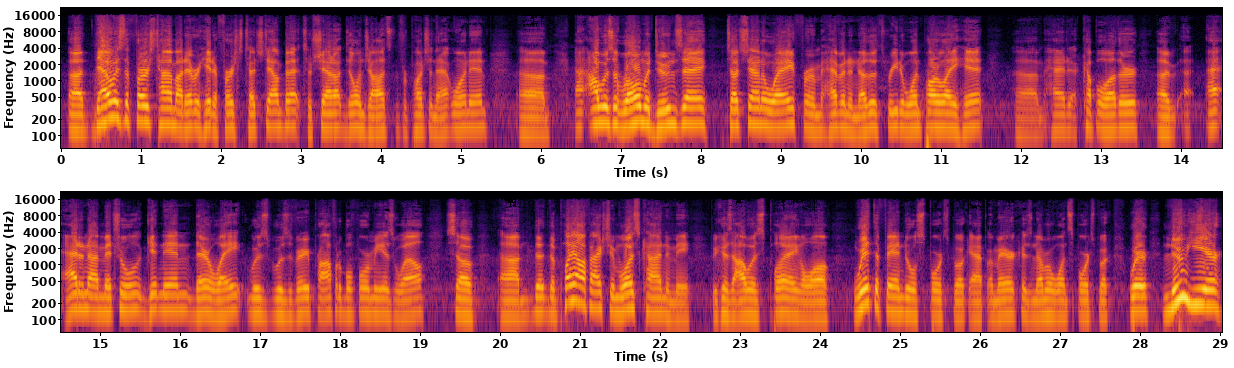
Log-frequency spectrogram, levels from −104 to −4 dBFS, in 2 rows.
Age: 30-49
